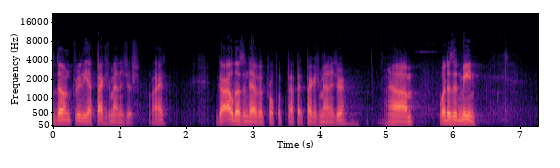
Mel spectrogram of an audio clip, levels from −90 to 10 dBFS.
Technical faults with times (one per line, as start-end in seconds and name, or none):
none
